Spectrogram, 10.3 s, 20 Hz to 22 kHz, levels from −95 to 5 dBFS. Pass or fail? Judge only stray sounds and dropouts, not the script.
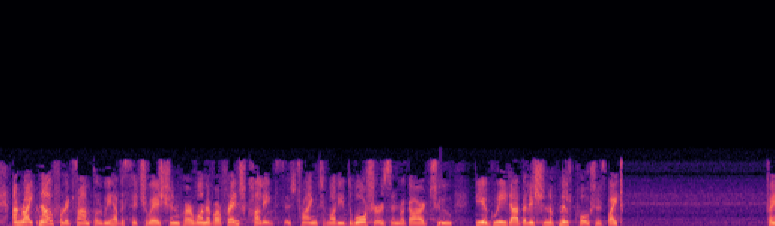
pass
